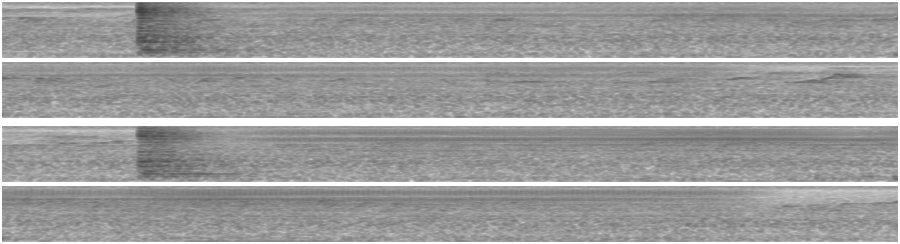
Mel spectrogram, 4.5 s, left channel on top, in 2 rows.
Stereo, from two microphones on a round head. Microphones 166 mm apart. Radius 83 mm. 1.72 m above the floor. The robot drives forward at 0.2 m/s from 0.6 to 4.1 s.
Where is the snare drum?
30° left (ahead or behind), 0.5 m.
